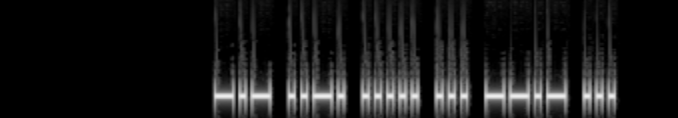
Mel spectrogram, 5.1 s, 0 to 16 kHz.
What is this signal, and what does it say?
Morse code, heard as a keyed tone, about 24 wpm, 700 Hz. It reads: KF5SQS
